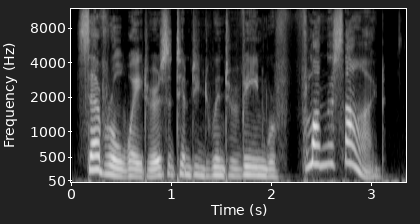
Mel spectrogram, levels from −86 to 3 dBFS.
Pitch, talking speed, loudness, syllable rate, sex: 185 Hz, 145 wpm, -18 LUFS, 6.2 syllables/s, female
